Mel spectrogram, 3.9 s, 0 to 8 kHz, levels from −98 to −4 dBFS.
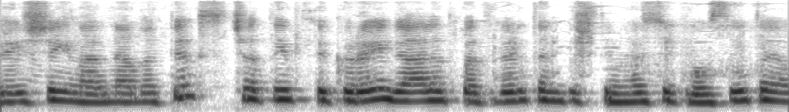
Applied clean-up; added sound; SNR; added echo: neural mask model DeepFilterNet 3.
